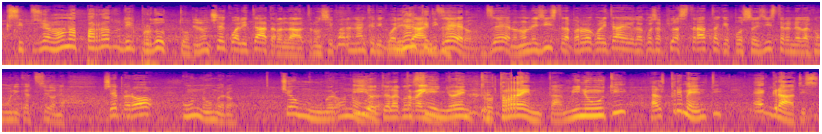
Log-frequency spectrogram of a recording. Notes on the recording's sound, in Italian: Puntata live direttamente dallo Smau di Milano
